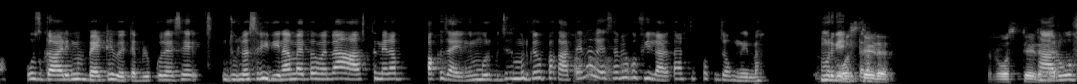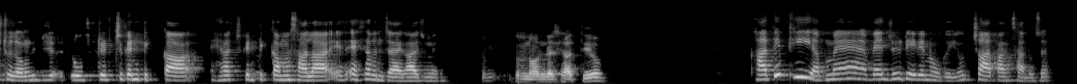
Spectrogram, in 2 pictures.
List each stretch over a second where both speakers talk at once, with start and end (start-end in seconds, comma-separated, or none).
none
